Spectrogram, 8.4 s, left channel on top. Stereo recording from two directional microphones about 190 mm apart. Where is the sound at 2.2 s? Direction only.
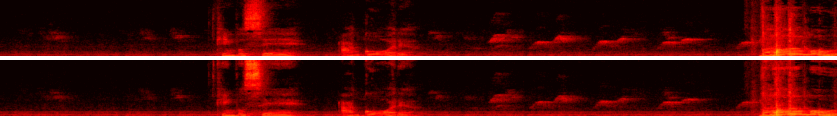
Centre (ahead or behind).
